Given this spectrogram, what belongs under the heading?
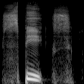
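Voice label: "speaks", American English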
